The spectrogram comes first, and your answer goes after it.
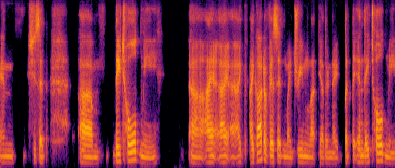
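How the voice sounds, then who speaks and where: A man talks at a moderate pace and a medium pitch. The sound is dry and close with no echo, with a quiet background. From Canada, Cree. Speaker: minister. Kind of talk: interview answer. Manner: hesitant, repeats words.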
